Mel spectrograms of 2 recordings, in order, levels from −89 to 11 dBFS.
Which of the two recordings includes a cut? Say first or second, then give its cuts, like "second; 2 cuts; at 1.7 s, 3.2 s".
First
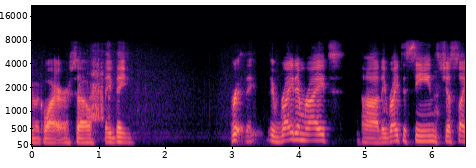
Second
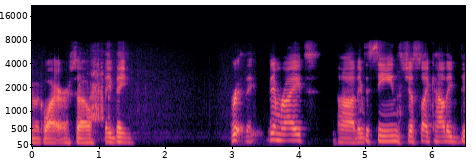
second; 2 cuts; at 3.6 s, 5.0 s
